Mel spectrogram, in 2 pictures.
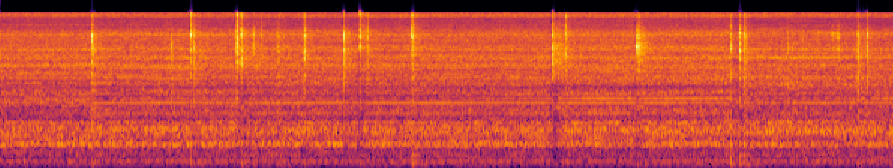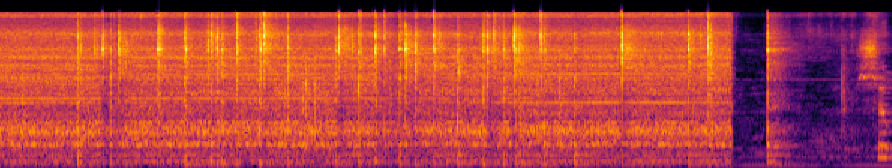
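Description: A hot air popcorn machine whirs steadily.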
